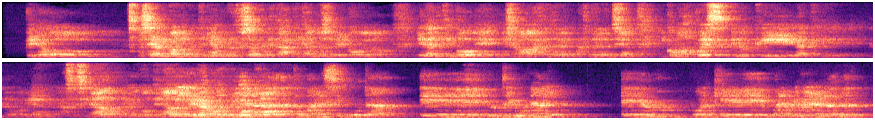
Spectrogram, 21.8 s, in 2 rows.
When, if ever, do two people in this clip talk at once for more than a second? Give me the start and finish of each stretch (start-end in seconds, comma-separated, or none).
13.0-14.3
